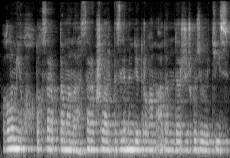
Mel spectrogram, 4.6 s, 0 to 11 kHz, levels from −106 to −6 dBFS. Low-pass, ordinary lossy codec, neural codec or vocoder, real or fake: none; none; none; real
